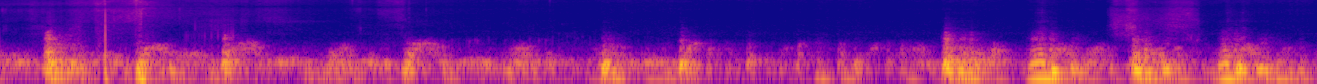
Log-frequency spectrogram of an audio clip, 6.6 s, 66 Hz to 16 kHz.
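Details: Fetal heartbeat on ultrasound Doppler at 36 weeks in an IVF pregnancy, at a final growth scan on the day of cerclage removal: rapid rhythmic whooshing pulses of about 130 a minute with some background noise.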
